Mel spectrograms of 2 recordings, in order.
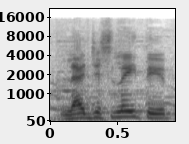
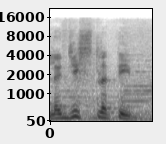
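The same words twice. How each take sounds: First: The stress is on the first syllable. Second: The stress is on the second syllable. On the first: The speaker calls it right. "gaya ng" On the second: The speaker calls it wrong. "naging legislative ... Mali-mali po yung emphasis eh"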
